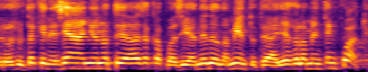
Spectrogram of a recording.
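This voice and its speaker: High-pitched male speech at a very fast pace. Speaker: finance teacher. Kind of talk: lecture.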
